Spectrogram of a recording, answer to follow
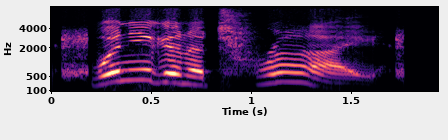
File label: Taunt Learn, Female; T2 Female 03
